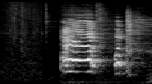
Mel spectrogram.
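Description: A chicken clucks as a short sound effect, one loud squawking cluck followed by a quicker, weaker second one, with nothing else around it.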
